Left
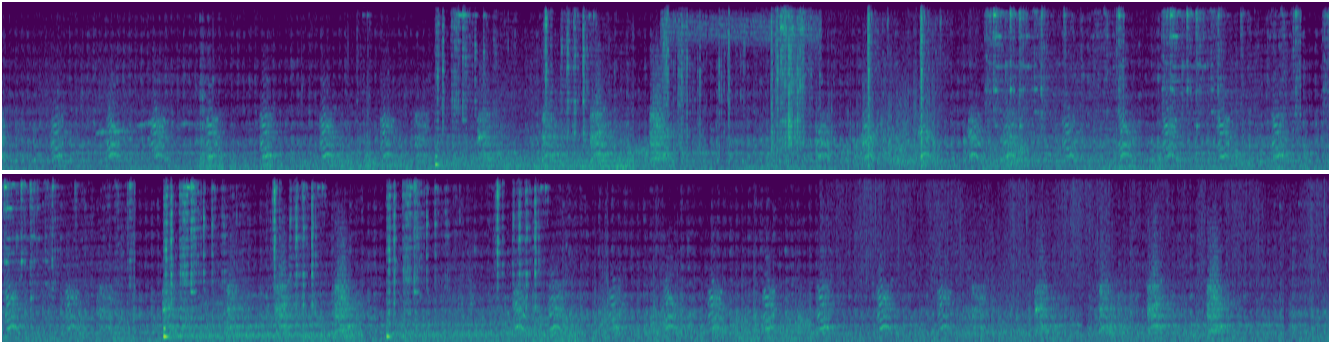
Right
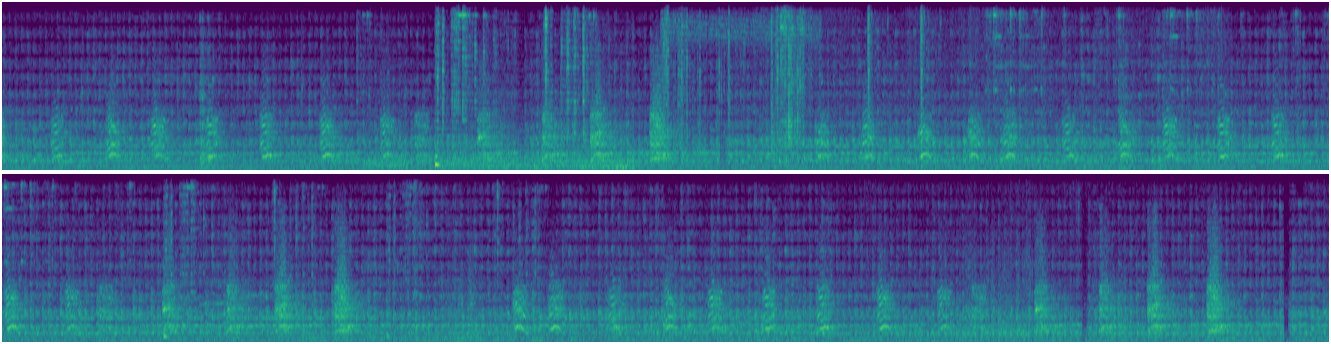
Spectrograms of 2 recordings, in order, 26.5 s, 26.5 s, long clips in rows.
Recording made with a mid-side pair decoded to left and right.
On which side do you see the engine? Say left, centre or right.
right.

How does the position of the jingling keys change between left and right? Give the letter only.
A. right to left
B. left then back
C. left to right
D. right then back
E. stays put
A.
